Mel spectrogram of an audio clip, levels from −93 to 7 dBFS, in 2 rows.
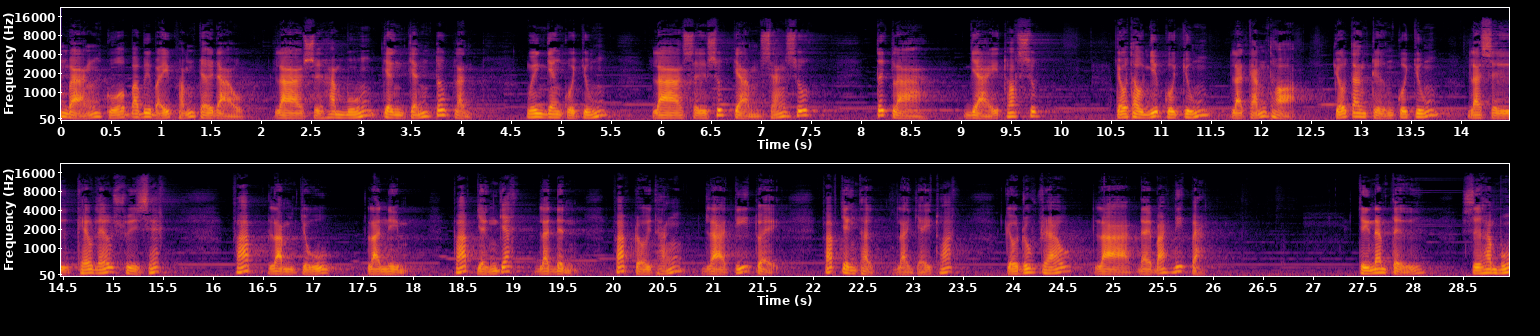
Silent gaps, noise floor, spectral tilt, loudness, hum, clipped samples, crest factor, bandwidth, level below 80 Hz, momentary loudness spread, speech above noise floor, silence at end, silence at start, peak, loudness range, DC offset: none; -49 dBFS; -6.5 dB/octave; -21 LUFS; none; under 0.1%; 20 dB; 14 kHz; -46 dBFS; 10 LU; 29 dB; 0 s; 0 s; 0 dBFS; 3 LU; under 0.1%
